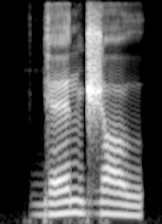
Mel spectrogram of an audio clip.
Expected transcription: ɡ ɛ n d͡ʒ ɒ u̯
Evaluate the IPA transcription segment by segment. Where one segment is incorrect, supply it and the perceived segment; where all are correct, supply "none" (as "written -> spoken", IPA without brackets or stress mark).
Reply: none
